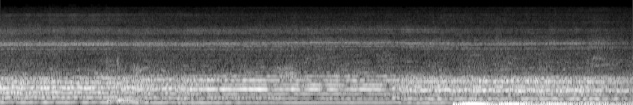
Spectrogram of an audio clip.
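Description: Javanese Tayub music: a waranggono singing long, held, slowly bending notes over gamelan accompaniment. A deep low note enters about four and a half seconds in and rings on.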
